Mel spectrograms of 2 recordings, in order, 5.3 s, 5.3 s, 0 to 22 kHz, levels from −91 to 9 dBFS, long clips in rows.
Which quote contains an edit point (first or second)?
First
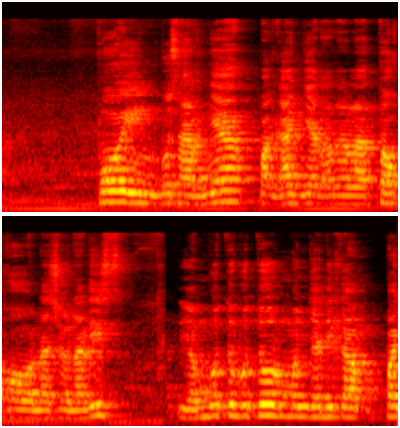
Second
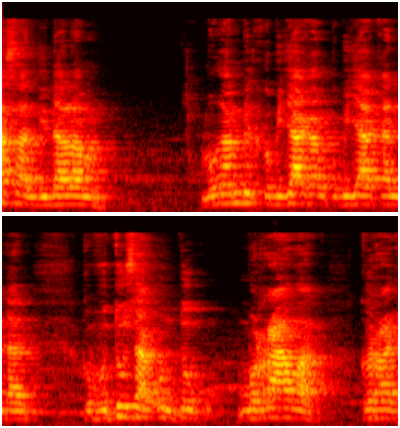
first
